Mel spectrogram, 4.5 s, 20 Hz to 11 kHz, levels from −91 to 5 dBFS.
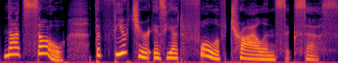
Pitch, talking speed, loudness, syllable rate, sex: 240 Hz, 145 wpm, -19 LUFS, 3.5 syllables/s, female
